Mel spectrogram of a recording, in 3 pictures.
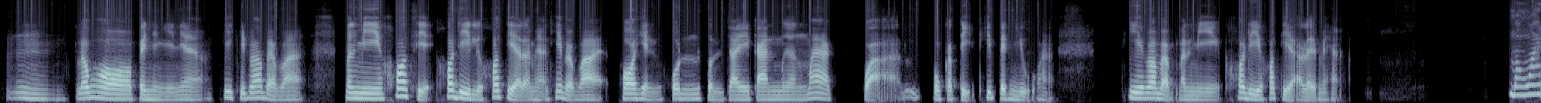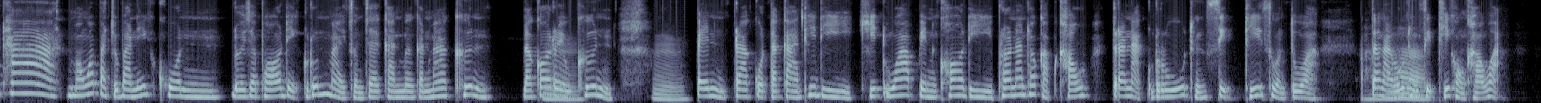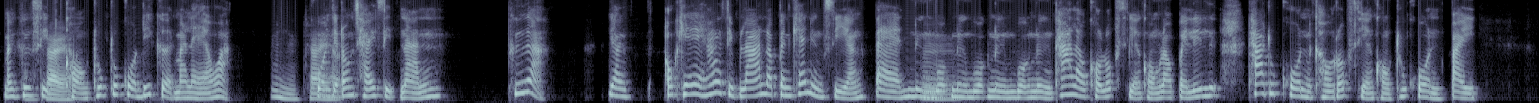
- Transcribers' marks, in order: mechanical hum
- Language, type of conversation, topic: Thai, unstructured, คุณคิดว่าประชาชนควรมีส่วนร่วมทางการเมืองมากแค่ไหน?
